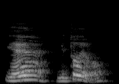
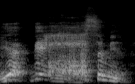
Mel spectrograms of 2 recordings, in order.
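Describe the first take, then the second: First: It is said calmly and plainly. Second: It is said forcefully, with shouted effort.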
